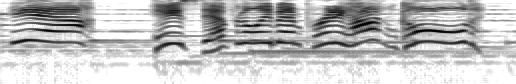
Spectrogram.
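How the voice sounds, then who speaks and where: A woman voicing a tiny, excitable and blunt childlike fairy companion in an anime game, chirpy and exclamatory. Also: extremely high pitch, normal speed, over loud music. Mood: worried, urgent. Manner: chirpy, exclamatory, talks in third person. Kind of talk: anime game dialogue acting.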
